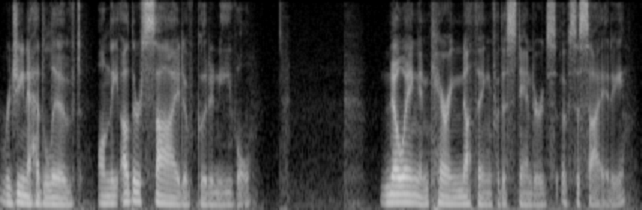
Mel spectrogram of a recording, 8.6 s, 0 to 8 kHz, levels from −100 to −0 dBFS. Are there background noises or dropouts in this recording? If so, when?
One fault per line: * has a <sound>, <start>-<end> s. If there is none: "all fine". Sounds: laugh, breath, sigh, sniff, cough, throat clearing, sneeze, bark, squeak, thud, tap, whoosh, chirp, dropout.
all fine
